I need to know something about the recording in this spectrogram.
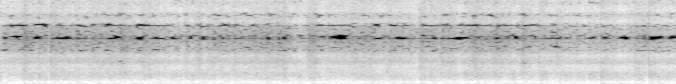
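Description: Wind roars loudly across a microphone on a moving motorcycle.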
